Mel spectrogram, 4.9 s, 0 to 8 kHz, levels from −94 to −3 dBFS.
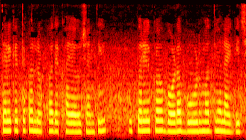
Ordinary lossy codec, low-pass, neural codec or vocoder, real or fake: MP3, 32 kbps; 7.2 kHz; codec, 16 kHz, 4 kbps, FreqCodec, larger model; fake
